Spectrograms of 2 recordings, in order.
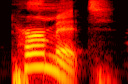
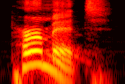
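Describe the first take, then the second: First: It is said with the noun pronunciation. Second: The same.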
